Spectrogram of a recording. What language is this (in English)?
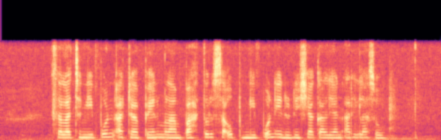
Javanese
